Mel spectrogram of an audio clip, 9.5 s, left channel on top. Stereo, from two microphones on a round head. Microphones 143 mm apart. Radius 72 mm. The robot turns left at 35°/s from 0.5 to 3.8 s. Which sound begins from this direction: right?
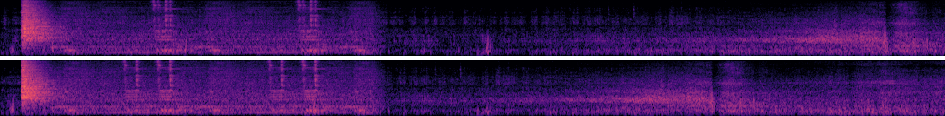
A clap, at 0.2 s.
